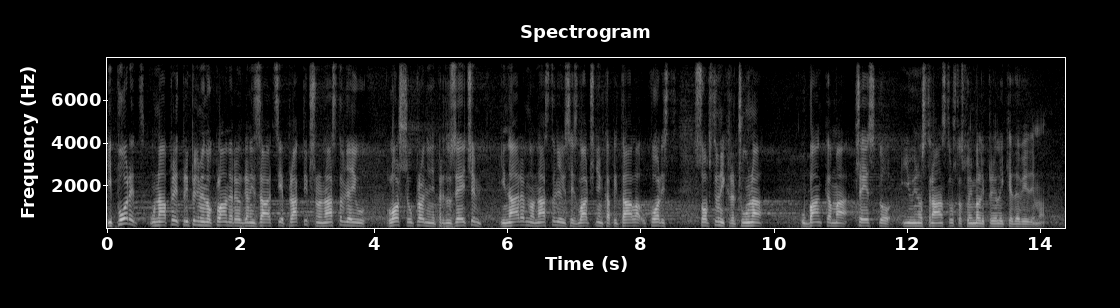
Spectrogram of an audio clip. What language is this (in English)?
Serbian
